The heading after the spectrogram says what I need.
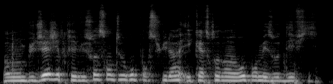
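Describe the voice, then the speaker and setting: A woman with a low, husky voice talks casually to her viewers. Her tone is mellow and dark, and her speech is loose and chatty, full of fillers and restarts. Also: very fast. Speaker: budget vlogger. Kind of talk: casual vlog chat.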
